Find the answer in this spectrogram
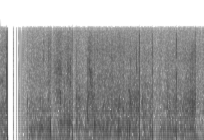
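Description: Wood campfire burning, with scattered sharp crackles and pops over a steady hiss.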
